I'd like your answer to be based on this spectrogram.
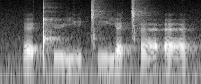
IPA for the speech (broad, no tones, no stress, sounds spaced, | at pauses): ɛ ǃʰ y j i ǀ i j ɛ ǀʰ æ ʔ æ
